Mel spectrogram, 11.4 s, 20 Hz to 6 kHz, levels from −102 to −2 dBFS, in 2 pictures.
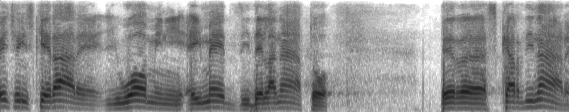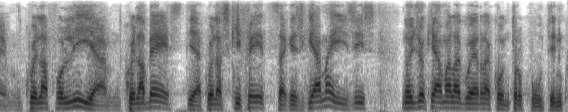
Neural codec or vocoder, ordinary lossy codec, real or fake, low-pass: none; Opus, 24 kbps; real; 5.4 kHz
